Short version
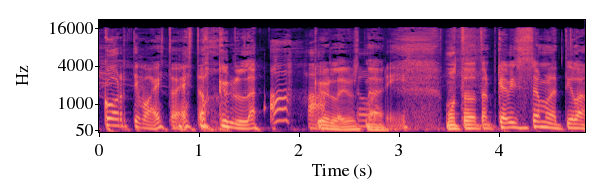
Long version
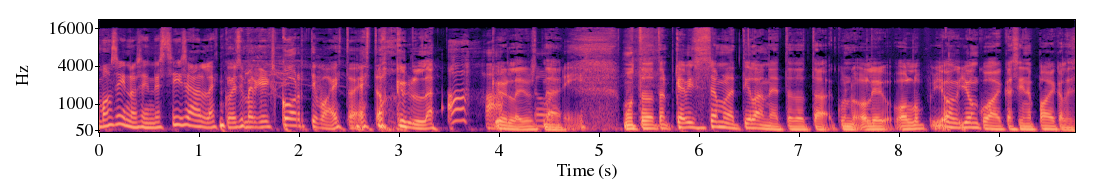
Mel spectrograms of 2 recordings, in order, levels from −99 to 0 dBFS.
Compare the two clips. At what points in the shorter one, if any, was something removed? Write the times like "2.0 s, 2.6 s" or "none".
none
